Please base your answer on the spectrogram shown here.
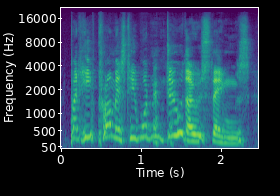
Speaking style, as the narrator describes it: wailed poor betrayed Prince Inuku the Wellgood

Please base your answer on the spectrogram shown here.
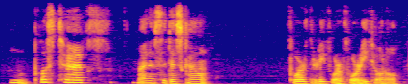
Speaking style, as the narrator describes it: he quietly mumbles

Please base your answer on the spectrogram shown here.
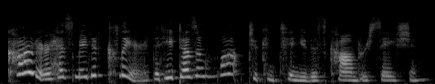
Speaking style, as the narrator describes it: Deborah said, her voice light and delicate

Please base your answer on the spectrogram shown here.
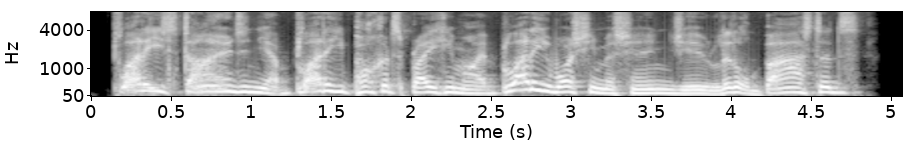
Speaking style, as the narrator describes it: Mum started screaming

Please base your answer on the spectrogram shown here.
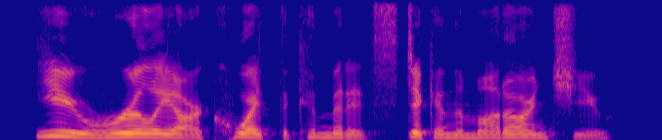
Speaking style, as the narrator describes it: Waylon spat at the professor

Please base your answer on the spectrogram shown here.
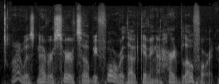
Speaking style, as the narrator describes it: muttered Stubb

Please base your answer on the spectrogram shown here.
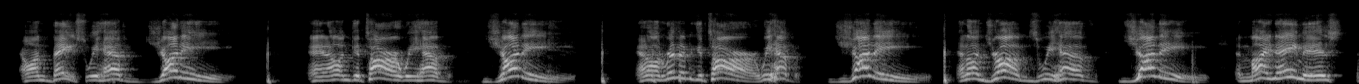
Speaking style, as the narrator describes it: the whole audience yells out

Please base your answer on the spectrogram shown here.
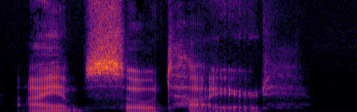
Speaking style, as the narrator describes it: She sighed

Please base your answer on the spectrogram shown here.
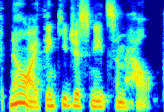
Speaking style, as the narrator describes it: just saying calmly

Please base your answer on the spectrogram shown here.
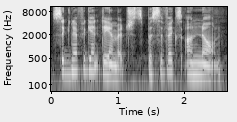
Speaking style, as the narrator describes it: Gig said

